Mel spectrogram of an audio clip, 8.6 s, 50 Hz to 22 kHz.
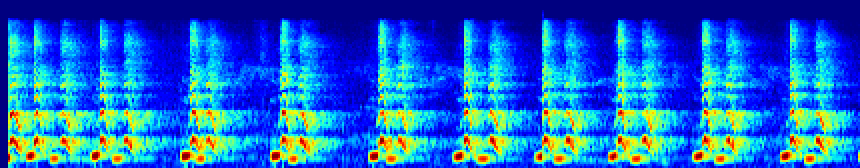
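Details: Captive pair of siamang gibbons duetting at Schmutzer Primate Center, Jakarta, Indonesia, late morning, April 2012: loud harmonic barks that fall in pitch, repeated in steady bursts about once a second, ringing and rich.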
